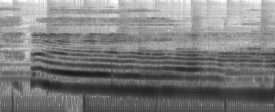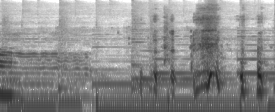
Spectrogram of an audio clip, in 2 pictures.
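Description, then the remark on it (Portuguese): A person imitates a sloth with a long, loud, exaggerated yawn, a drawn-out voiced tone sliding slowly downward for about three seconds, then trailing off into quieter breaths and small mouth clicks. “é só você dar um bocejo, pô. É um bicho preguiça.”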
